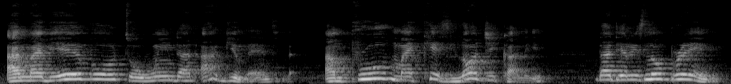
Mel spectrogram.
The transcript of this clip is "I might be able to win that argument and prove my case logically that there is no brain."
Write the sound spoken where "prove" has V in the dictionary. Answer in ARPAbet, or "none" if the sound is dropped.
V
